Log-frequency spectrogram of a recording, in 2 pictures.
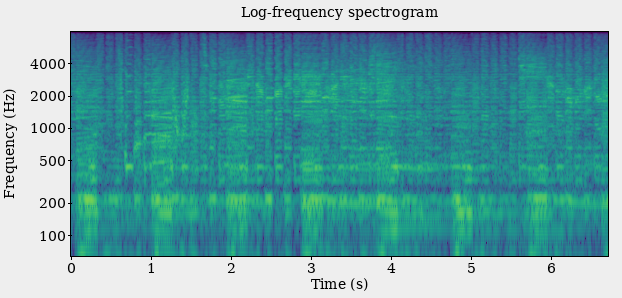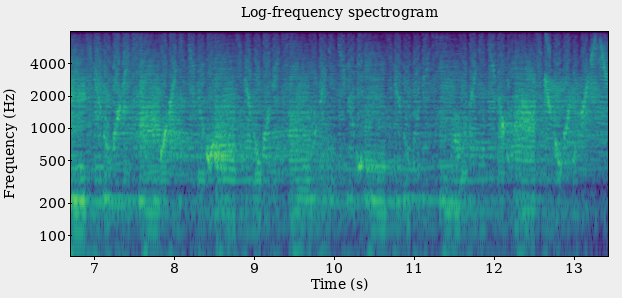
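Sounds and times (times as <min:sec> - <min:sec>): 
spastic EDM synth arpeggio: 0:00.1 - 0:13.4.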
